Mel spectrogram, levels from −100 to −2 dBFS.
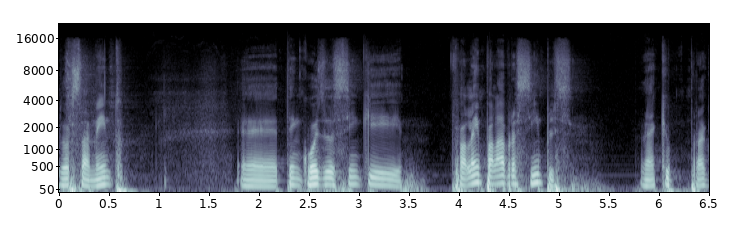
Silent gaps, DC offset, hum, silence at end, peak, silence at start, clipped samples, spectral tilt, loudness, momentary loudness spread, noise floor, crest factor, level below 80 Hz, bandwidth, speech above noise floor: none; under 0.1%; none; 0 s; -4 dBFS; 0 s; under 0.1%; -7.5 dB/octave; -24 LUFS; 13 LU; -55 dBFS; 20 dB; -32 dBFS; 14.5 kHz; 33 dB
